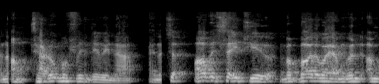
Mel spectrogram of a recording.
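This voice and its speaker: A man speaks in a Scottish accent at a very fast pace. His intonation is lively, with vocal fry. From Scotland, Ayrshire. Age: 60s. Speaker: poet and school speaker. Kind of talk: podcast interview. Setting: at home, remote call.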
